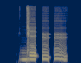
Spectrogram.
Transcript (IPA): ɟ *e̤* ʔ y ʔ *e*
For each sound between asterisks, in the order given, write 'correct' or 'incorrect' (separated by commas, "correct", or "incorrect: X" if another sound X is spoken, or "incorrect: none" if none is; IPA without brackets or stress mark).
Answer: incorrect: e, incorrect: y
